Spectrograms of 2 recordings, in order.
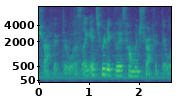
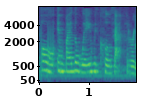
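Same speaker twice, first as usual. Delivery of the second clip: higher mock-sweet clerk voice; snide clerk; 9 semitones higher than usual. Narrator mimics the clerk adding closing time, higher. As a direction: toss it off like a gotcha.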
